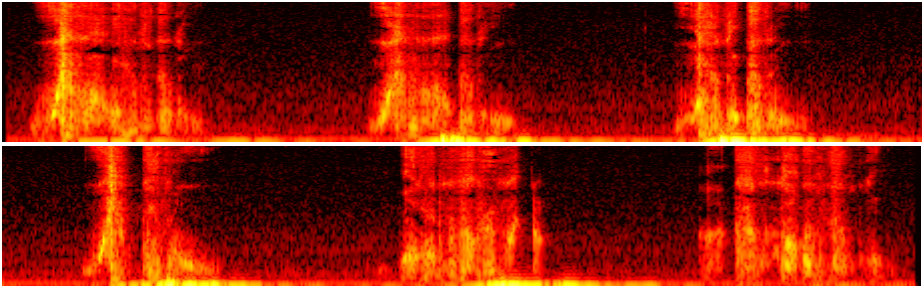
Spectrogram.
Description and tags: A collection of cartoon-like tounge whipping sounds.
